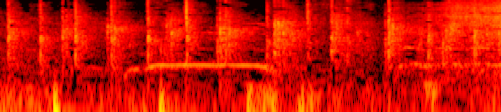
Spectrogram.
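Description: Applause made of scattered, uneven hand claps at moderate loudness, with a brief steady tone, like a held whistle, rising above the clapping.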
